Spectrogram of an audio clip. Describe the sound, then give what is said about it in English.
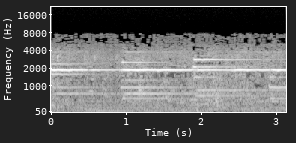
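A pocket watch chimes with bright, high, bell-like tones that ring and sustain, renewing in strokes roughly a second apart over a soft ticking. No one speaks. “Listen. Listen to it chime.”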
